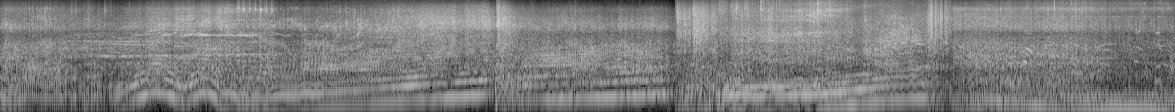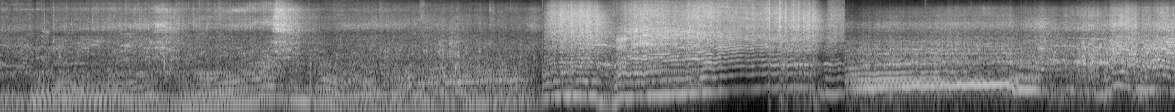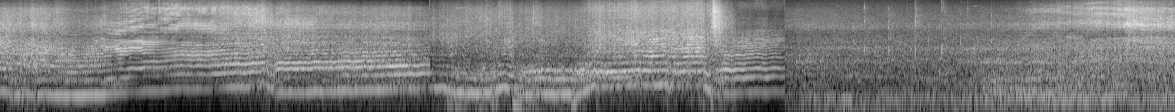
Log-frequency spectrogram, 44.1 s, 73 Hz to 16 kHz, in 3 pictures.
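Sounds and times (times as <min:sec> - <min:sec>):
tyre squeal: 0:00.0 - 0:04.7
rally car engines revving: 0:00.0 - 0:44.0.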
